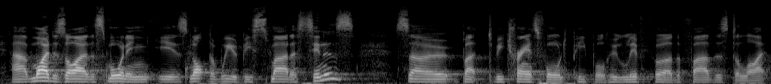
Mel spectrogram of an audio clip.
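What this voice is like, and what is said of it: Slightly raspy voice. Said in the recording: “I do have a bit of a raspy voice”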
